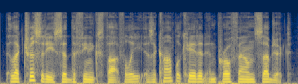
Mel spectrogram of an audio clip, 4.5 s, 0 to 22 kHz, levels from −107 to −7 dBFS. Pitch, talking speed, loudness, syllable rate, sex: 120 Hz, 145 wpm, -17 LUFS, 5.6 syllables/s, male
